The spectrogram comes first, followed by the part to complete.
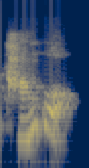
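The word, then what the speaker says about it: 糖果: Terus yang dibaca tadi sama Gabriela, tangguo. T baca TH. Tangguo.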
